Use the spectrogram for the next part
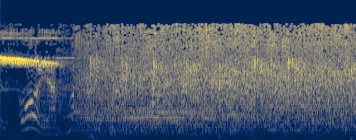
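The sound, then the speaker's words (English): A brief, shrill whistle blast sounds for about half a second, ending a round of a game as a player is speaking, then loud, sustained applause breaks out and continues steadily to the end. “Kit Heskett Harvey speaking as the whistle went, then gained that extra point.”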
